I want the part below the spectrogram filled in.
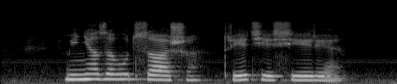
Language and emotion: Russian, sad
